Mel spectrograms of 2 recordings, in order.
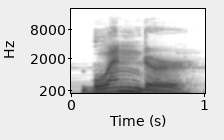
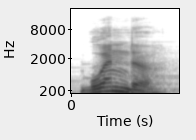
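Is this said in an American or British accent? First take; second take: American; British. First: It is said in an American accent. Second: It is said in a British accent. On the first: "American accent" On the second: "British accent"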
